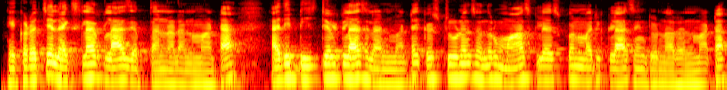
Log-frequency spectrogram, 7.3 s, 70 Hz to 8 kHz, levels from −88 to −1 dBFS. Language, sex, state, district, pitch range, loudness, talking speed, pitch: Telugu, male, Andhra Pradesh, Annamaya, 105-130 Hz, -20 LUFS, 115 wpm, 120 Hz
